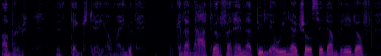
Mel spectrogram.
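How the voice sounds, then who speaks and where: With a Vorarlberg accent, a man speaks at a moderate pace with fairly even intonation and big swings in loudness, in a dry sound with no echo and light background noise. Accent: Vorarlberg Alemannic dialect. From Vorarlberg, Austria. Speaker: war veteran. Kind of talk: interview answer, wartime recollection. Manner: hesitant, conversational. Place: garden. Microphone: studio mic.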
